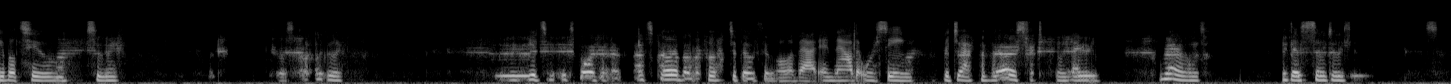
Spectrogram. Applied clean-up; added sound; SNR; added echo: neural diffusion model UNIVERSE++.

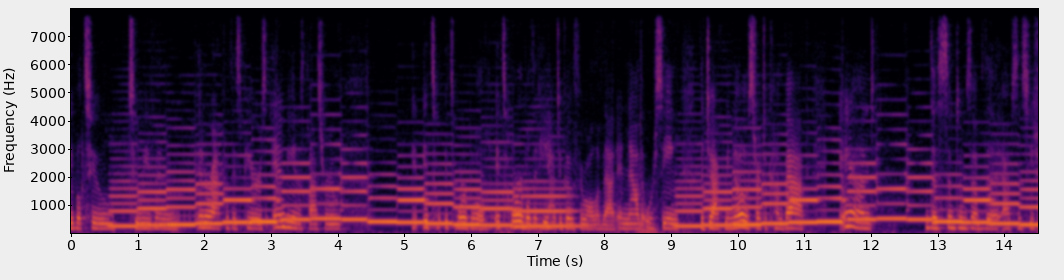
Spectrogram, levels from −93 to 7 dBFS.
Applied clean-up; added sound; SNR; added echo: none; Wind instrument, woodwind instrument; -5 dB; none.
